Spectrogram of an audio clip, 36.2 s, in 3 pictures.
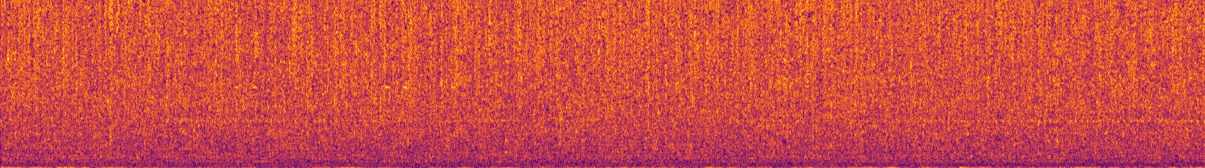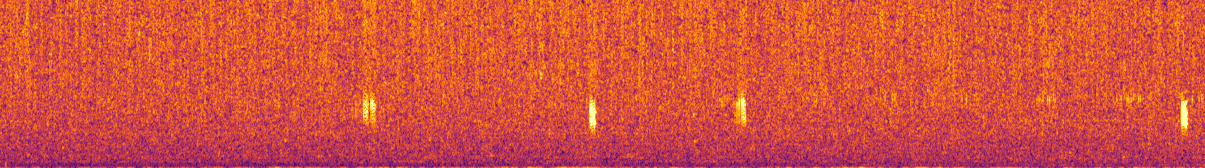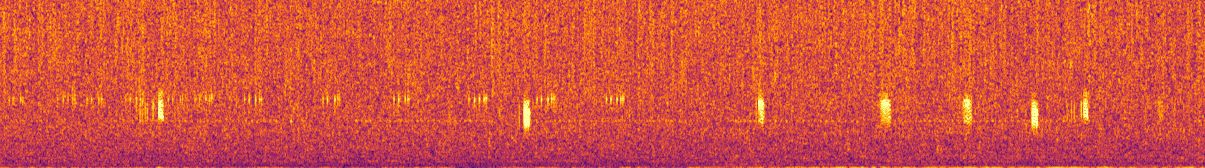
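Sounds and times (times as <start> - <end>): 
flowing water: 0.0 - 36.1
wind: 0.0 - 36.1
red-crowned toadlet rasping calls: 15.6 - 15.9, 19.4 - 19.6, 23.2 - 24.1, 24.8 - 26.1, 28.8 - 30.3, 31.6 - 31.8, 32.8 - 35.1.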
